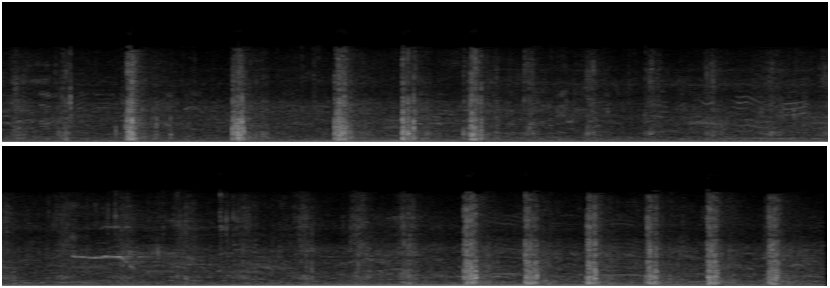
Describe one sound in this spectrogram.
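Boots stamp loudly in unison on pavement as a squad marches.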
